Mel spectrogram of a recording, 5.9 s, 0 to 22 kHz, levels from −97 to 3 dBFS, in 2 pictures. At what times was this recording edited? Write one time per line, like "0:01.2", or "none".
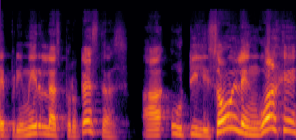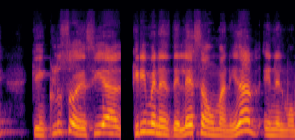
0:01.3
0:04.2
